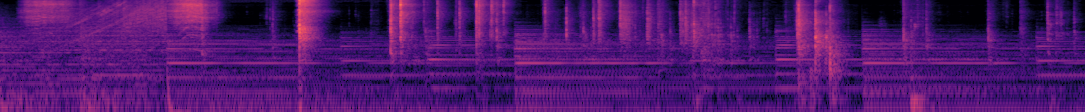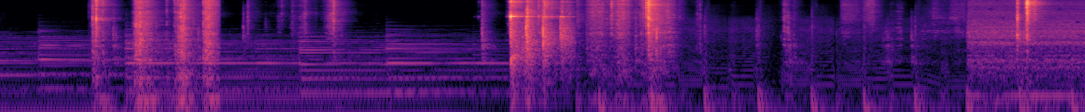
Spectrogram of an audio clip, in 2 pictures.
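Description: Background music over a series of sharp clicks and knocks from plastic and carbon-tube model parts being handled and fitted, with a quick cluster of them about twelve seconds in.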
